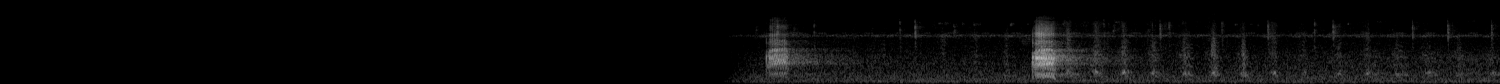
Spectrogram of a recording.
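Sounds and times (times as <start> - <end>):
faint ticks: 7.5 - 10.2, 11.0 - 15.0
bird harsh calls: 7.6 - 15.0.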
